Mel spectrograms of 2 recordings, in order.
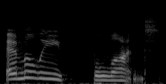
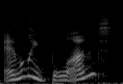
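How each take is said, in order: First: "Emily Blunt" drawn out slowly, word by word; slow emphatic repeat. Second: "Emily Blunt" with a rising question tune; questioning name check. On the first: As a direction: stretch both words of "Emily Blunt" for emphasis. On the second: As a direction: float "Emily Blunt" as a do-you-know-her question. Name checked, then repeated for emphasis. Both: Real, not acted.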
